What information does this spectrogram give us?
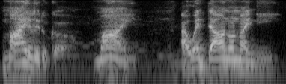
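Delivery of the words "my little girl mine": usual speaking voice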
